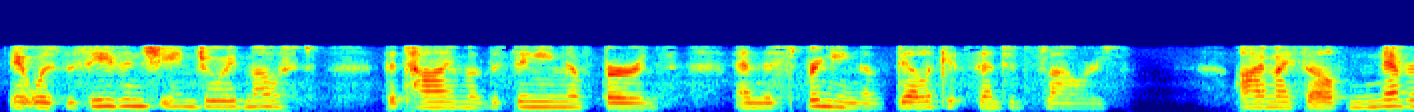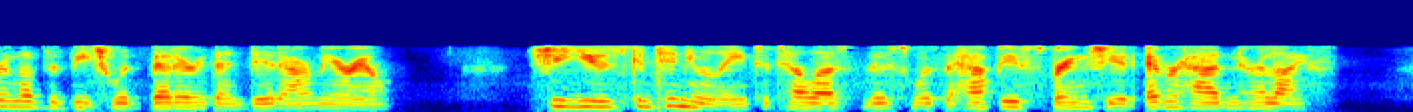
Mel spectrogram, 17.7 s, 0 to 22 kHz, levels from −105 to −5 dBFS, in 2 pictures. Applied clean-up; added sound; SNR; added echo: neural mask model Resemble Enhance denoiser.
